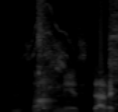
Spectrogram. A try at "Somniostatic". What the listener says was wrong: no, not insomnio. Somnio without the in.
